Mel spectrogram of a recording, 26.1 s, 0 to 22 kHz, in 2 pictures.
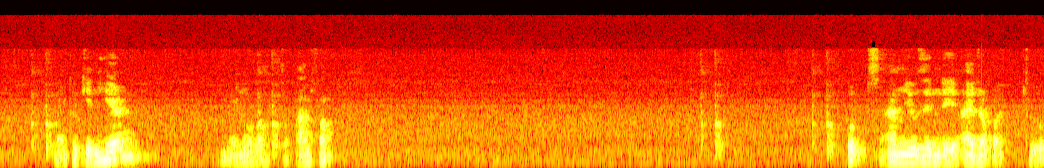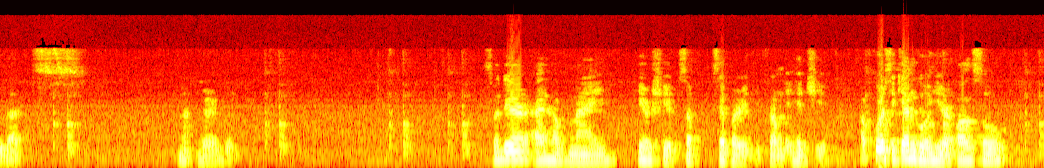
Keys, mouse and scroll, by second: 2.9 click, 8.5 click, 13.4 click, 16.1 click, 23.6 click.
